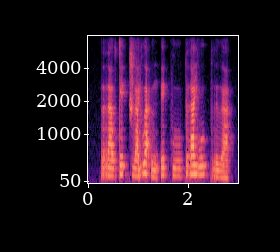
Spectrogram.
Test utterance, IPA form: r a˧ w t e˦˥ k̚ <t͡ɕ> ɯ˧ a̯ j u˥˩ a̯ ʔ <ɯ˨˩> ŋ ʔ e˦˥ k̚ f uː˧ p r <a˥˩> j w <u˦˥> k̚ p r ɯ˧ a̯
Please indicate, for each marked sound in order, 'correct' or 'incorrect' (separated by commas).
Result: correct, correct, correct, incorrect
